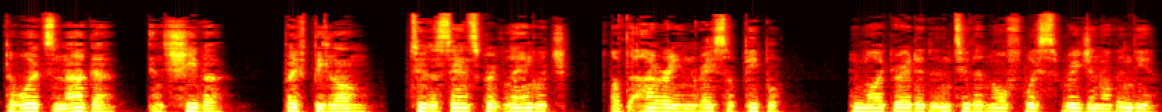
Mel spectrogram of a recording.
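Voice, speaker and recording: A man reads his script slowly and deliberately. His voice is very breathy and husky. He keeps it level, with little rise and fall. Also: medium pitch, monotone, darkish tone, rough recording. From Samoa, raised in New Zealand. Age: 40s. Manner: measured, deliberate, spells out terms. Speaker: YouTube presenter. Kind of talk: read-aloud scripted narration.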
